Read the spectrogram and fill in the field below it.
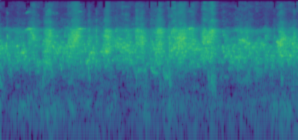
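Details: Budgerigar warbling played to make silent budgies sing, loud and unbroken, with grating chirrups, little squeaks and pulsing buzzy phrases.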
